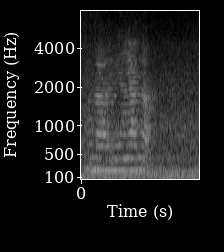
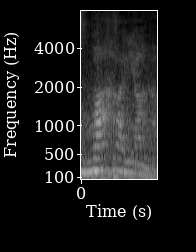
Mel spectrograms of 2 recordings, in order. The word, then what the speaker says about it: Mahayana: And the other one is Mahayana.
